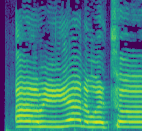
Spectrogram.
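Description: A child singing an intro in a high voice, two long held notes with a brief break about one and a half seconds in.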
